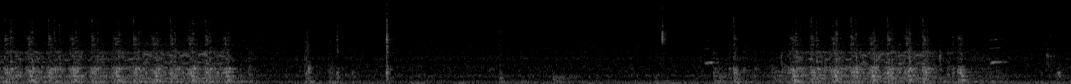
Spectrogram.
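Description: Sewing seams with pins in the fabric, a sewing machine runs in short buzzing bursts with a rapid ticking needle rhythm, pausing briefly for a back stitch, close and fairly quiet with no talking.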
